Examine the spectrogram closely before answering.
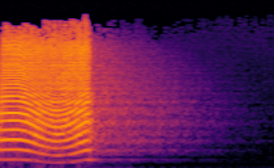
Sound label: Trombone Medium Gliss Down and Up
